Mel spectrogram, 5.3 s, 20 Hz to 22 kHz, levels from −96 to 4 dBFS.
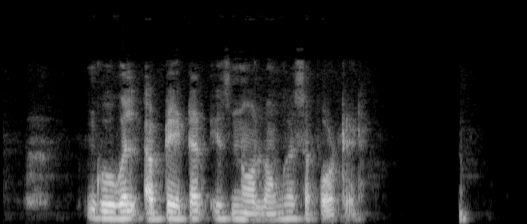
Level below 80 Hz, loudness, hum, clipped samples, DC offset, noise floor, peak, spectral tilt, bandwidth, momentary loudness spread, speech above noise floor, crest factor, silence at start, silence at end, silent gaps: -60 dBFS; -19 LUFS; none; under 0.1%; under 0.1%; -52 dBFS; -2 dBFS; -8.5 dB/octave; 7.4 kHz; 14 LU; 34 dB; 20 dB; 0.3 s; 0.65 s; 4.11-4.57 s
